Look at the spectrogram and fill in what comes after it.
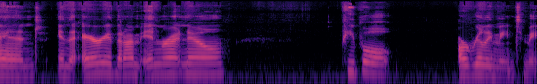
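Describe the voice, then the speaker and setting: A woman speaks fairly slowly in a flat monotone, leaving long, frequent pauses. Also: medium pitch for a woman. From US South, Southern Appalachia. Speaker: content creator. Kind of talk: casual vlog monologue. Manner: conversational, with fillers.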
